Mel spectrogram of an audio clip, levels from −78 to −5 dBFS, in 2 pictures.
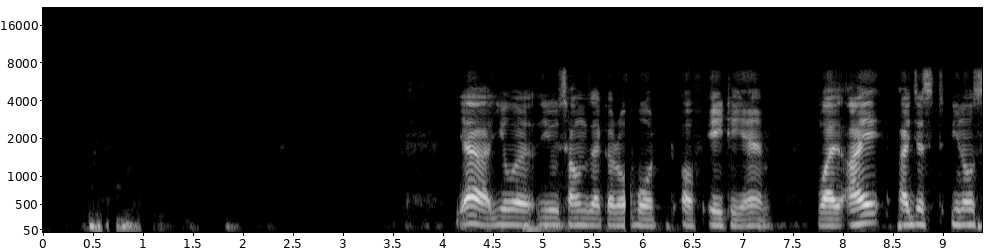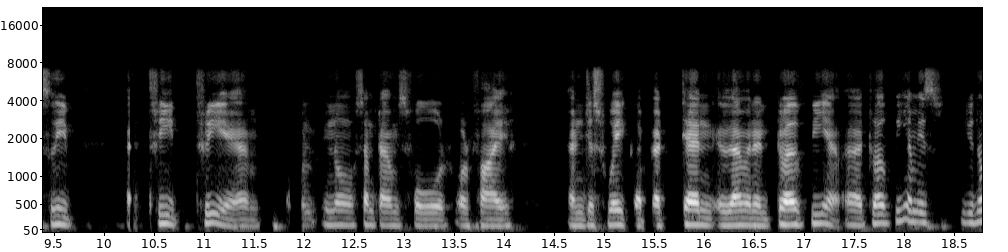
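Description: Around 5.82 to 5.94 s, 10.26 to 10.32 s and 11.86 to 12.08 s you get lost AMR speech frames. The decoder covers each gap by reusing the last good pitch and vocal tract settings with the gain dropping away. The short ones, about 60 ms and 40 ms, drop to near silence within two frames. The longest, about 120 ms, fits a run of six 20 ms frames, so the sound drops to near silence within two frames before it comes back a bit rough.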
